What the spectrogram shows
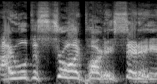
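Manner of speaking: high, loud furious shout.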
